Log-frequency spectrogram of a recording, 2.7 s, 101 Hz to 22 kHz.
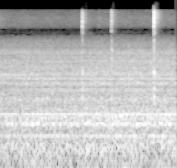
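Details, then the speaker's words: Messenger M1200 2x8 CB amplifier after repair and power wire upgrade, on SSB without dummy load: four crisp relay clicks over faint hiss, pulling in and dropping out cleanly with a short hang delay; normal keying. "Let's listen to the relay. I'm gonna key and unkey real quick. Alright, that's real quick. SSB."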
